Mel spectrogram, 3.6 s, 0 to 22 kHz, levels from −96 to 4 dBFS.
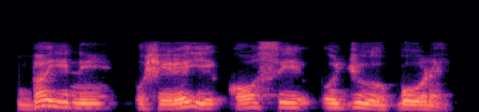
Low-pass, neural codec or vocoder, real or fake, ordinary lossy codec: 5.4 kHz; codec, 44.1 kHz, 7.8 kbps, Pupu-Codec; fake; MP3, 48 kbps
